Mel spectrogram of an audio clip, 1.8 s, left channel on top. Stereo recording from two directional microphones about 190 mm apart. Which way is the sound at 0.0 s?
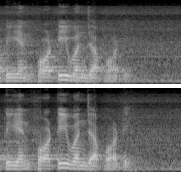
40° right (ahead or behind).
